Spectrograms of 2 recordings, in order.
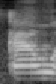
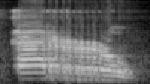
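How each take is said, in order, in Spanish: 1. La consonante del medio es el sonido B. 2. La consonante del medio es una R vibrante. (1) "No es cabo" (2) "es carro. R, carro"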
